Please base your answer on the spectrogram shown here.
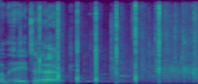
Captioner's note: applause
